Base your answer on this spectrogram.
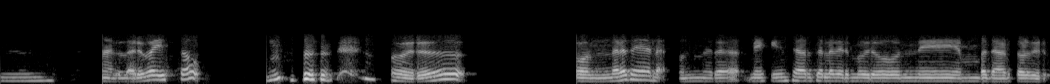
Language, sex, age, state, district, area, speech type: Malayalam, female, 30-45, Kerala, Kasaragod, rural, conversation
